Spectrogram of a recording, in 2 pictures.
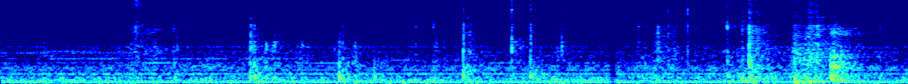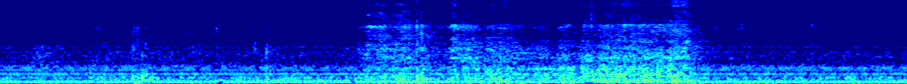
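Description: Pieces of board rustle and scrape as they are moved.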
